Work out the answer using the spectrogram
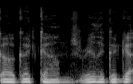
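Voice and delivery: put-on man's whisper. Recounting a man rubbing their gums close to their head: imitating his whisper. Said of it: "so he's w- kind of whispering".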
